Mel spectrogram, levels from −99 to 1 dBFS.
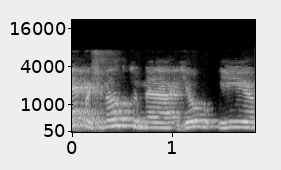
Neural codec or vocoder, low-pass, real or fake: none; 7.2 kHz; real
